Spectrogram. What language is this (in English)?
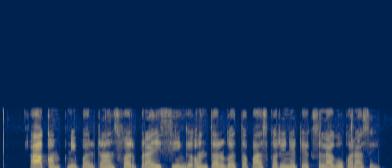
Gujarati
